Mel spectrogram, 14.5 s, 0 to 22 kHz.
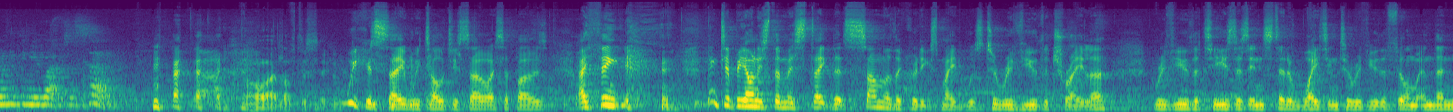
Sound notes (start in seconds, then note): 1.5 laughter; 5.8 laughs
